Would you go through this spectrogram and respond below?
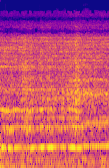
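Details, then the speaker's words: Bandsaw cutting at normal feed pressure: steady high-pitched blade whir with hiss through the cut, easing off as it finishes; normal cutting sound, noise may vary with material density or knots. "Okay, you're going to cut a little bit, and you'll be able to hear this is all normal sound."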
